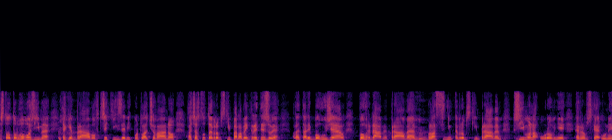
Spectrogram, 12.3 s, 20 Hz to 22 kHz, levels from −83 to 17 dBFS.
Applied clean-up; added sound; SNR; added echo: none; Cough; 16 dB; none.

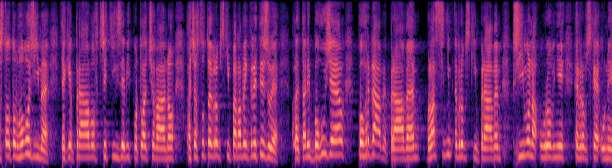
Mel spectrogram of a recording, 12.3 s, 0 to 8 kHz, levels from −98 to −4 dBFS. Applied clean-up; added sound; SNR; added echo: none; none; none; none.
